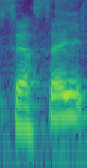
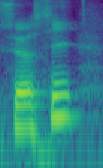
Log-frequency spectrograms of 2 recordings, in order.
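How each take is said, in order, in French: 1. Le nom se prononce à la française. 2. Le nom se prononce à l'anglaise. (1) "à la française" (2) "à l'anglaise"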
